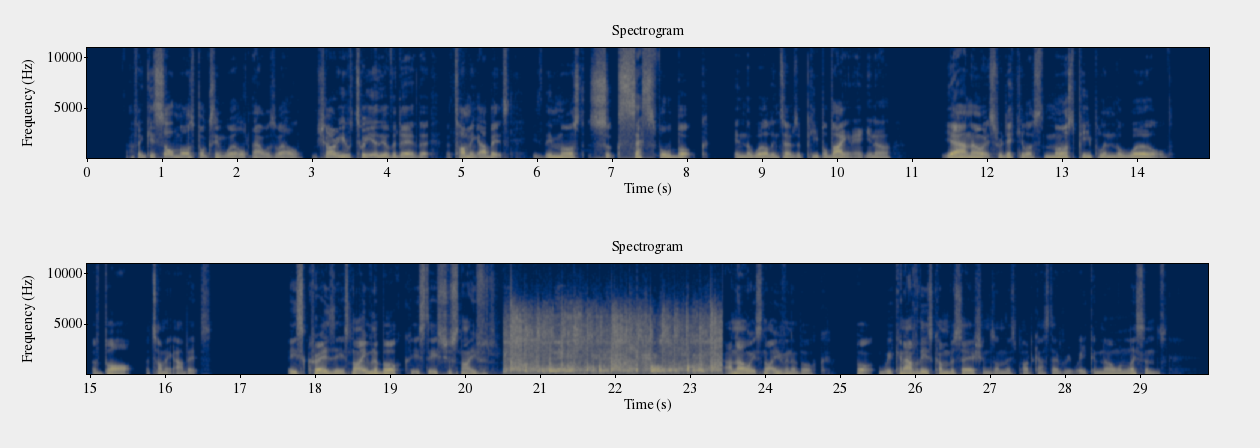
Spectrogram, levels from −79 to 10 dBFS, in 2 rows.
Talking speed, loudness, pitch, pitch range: 175 wpm, -28 LUFS, 125 Hz, 105-150 Hz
